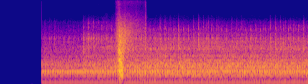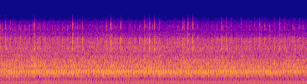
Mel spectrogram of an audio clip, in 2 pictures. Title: blue star ac sound problem bad product bad service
